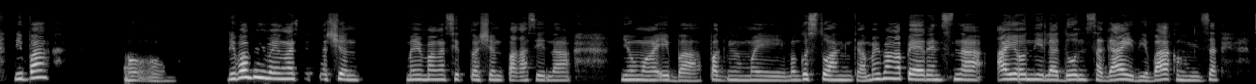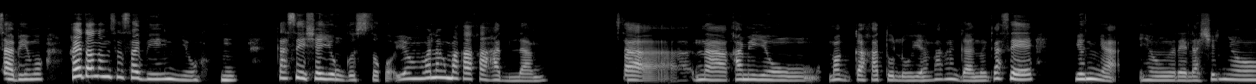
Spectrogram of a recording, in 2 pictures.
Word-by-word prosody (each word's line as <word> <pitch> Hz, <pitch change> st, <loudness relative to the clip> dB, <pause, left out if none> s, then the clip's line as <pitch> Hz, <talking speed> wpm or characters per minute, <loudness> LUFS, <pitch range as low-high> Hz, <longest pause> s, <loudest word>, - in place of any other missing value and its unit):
Di 255 Hz, -, +3 dB
ba? 315 Hz, +6 st, +6 dB, 0.9 s
Oo.'Di 160 Hz, -4 st, -7 dB, 0.5 s
ba 330 Hz, -, +11 dB
may 330 Hz, 0 st, +7 dB
mga 260 Hz, -3 st, +5 dB
sitwasyon 235 Hz, -3 st, -1 dB, 0.5 s
may 225 Hz, +1 st, 0 dB
mga 225 Hz, 0 st, 0 dB
sitwasyon 215 Hz, -3 st, -3 dB
pa 195 Hz, -1 st, -1 dB
kasi 200 Hz, +1 st, -2 dB
na 190 Hz, 0 st, -3 dB, 0.5 s
yung 215 Hz, 0 st, +1 dB
mga 205 Hz, -1 st, +1 dB
iba 180 Hz, -3 st, -1 dB, 0.2 s
pag 220 Hz, -2 st, 0 dB
may 195 Hz, -2 st, -3 dB
magustuhan 205 Hz, 0 st, +1 dB
ka, 180 Hz, -, -2 dB
may 245 Hz, -, +1 dB
mga 270 Hz, -1 st, +3 dB
parents 220 Hz, -3 st, +3 dB
na 215 Hz, -3 st, +2 dB, 0.2 s
ayaw 235 Hz, +1 st, +5 dB
nila 220 Hz, -2 st, +2 dB
dun 220 Hz, +1 st, +2 dB
sa 205 Hz, -2 st, -2 dB
guy 215 Hz, +2 st, +4 dB
'di 180 Hz, -2 st, -4 dB
ba? 210 Hz, +3 st, +5 dB
Kung 210 Hz, -2 st, -2 dB
minsan 190 Hz, +3 st, -3 dB, 0.4 s
sabi 235 Hz, -2 st, +2 dB
mo, 245 Hz, -, -2 dB, 0.3 s
kahit 375 Hz, +2 st, +7 dB
anong 375 Hz, -1 st, +4 dB
sasabihin 255 Hz, -7 st, +1 dB
niyo, 200 Hz, -1 st, -5 dB, 0.8 s
kasi 290 Hz, +1 st, +2 dB
siya 265 Hz, +1 st, +2 dB
yung 220 Hz, -, -4 dB
gusto 205 Hz, +1 st, -6 dB
ko. -, -, -9 dB
Yung 265 Hz, +1 st, 0 dB
walang 310 Hz, +1 st, +4 dB
makaka 260 Hz, -5 st, +2 dB
hadlang 170 Hz, -3 st, -6 dB, 0.7 s
sa 210 Hz, -3 st, -1 dB, 0.3 s
na 200 Hz, -2 st, 0 dB
kami 225 Hz, -1 st, 0 dB
yung 190 Hz, -2 st, -5 dB
magkakatuluyan, 200 Hz, -4 st, -5 dB
parang 240 Hz, +1 st, -4 dB
ganun. 180 Hz, -1 st, -4 dB
Kasi 255 Hz, -4 st, +1 dB, 0.5 s
yun 245 Hz, -2 st, +3 dB
nga, 175 Hz, -, -3 dB, 0.3 s
yung 190 Hz, -1 st, -4 dB
relasyon 185 Hz, +5 st, -5 dB
niyo, 220 Hz, -2 st, -2 dB
215 Hz, 145 wpm, -23 LUFS, 195-245 Hz, 0.9 s, ba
